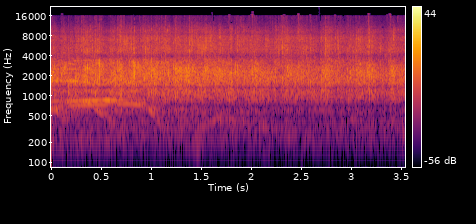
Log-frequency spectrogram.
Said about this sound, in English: I feel like preaching. Anybody feel like applauding?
